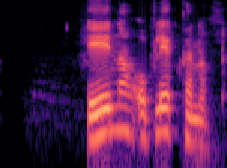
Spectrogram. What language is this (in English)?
Icelandic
